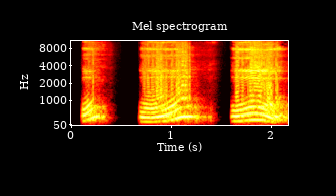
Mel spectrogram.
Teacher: मुर्गे की आवाज सुनी है ना किसी ने, तो वह कू कू तीनों बोलता है। पहला वाला ह्रस्व होता है, दूसरा वाला दीर्घ होता है, तीसरा वाला प्लुत। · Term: ह्रस्व दीर्घ प्लुत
